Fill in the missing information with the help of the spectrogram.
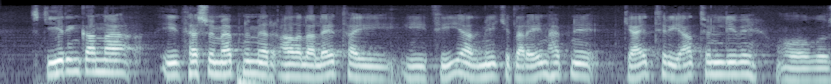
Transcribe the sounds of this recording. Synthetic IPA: sciːɾiŋkanːa | iθɛsːʏmɛpnʏmɛɾaːðalɛɣaleːjt̪ʰaiːθiaðmɪːcɪt̪laɾeːjnɦajpnɪ | caːjt̪ʰɪɾiaːt̪ʰvʏnliːvɪ | ɔɣ

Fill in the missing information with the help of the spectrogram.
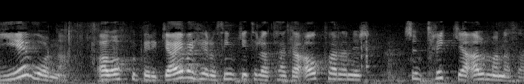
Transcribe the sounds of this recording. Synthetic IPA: jɛvɔːna̰ | aðɔhkʏɾpɛɾɪcaːjvaçɛːɾaɣθiɲcɪt̪ʰɪlaðt̪ʰaːkaʔaːwkʰvaːɾanːɪɾ̥ | sɛmt̪ʰɾɪcːaʔalmanːaθa

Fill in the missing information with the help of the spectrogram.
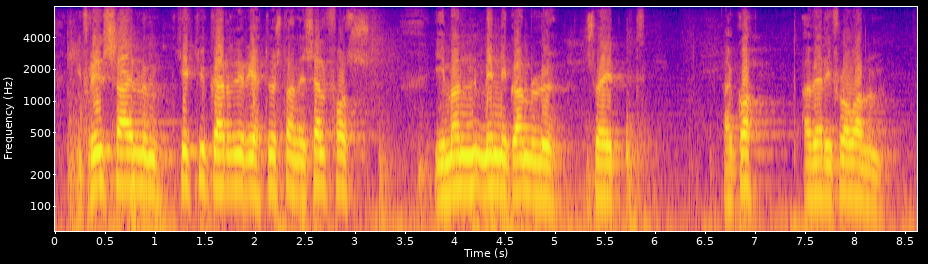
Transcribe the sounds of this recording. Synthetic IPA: ifɾɪðsajlʏmcʰɪr̥cʏkaɾðɪrjɛht̪ʏst̪anðɪsɛlfɔs | imɪnːɪkœmlʏsveːjt̪ | aɾkɔht̪ | aðvɛːɾaifloːwanʏm

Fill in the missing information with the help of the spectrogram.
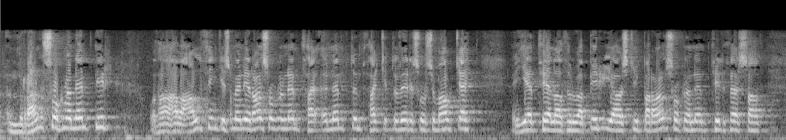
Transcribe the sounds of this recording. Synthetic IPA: mransowknanɛmt̪ɪɾ̥ | ɔ̰ɣθaðhavaalθiɲcɪsmɛnːiɾansowknanɛmt̪θanɛmt̪ʏmθaðcɛːt̪ʏvɛːɾɪsvosɛmaːwcajht̪ | ɛ̰njɛt̪ʰɪlaðθɾʏaðpɪɾjaaðsciːparansowhknanɛjmt̪ʰːɪlθɛsːað

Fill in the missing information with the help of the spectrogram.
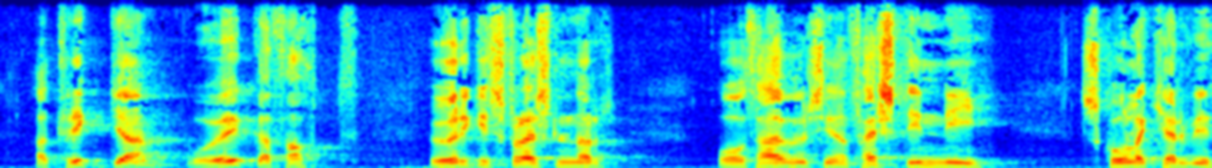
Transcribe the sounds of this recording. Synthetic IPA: aðt̪ʰɾɪcːaɔɣœːɥkaθawht̪ | œːɾɪcɪsfɾaːjslʏnaɾ | ɔɣθaðvʏɾ̥siːðanfajr̥st̪ɪnːi | skoːwlacʰɛɾvɪ

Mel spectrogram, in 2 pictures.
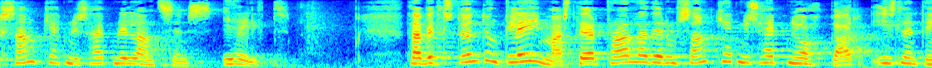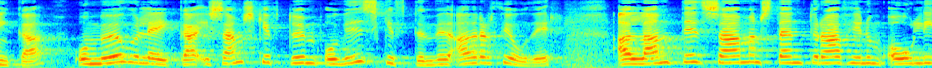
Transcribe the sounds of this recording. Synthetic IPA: samcʰɛhpnɪshajpnɪlant̪sɪnsiɦejlt̪ | θaðvɪlt̪st̪ʏnt̪ʏmkleːjmast̪θɛɣaɾt̪ʰaːlaðɛːɾʏmsamcʰɛhpnɪshajpnɪɔhkaɾist̪lɛnt̪iŋkaɔɣmœːɣʏleːjkaʔisamscɪft̪ʏmɔɣvɪðscɪft̪ʏmvɪða̰ðɾaɾ̥θjoːwðɪɾ̥ | aðlant̪ɪðsaːmanst̪ɛnt̪ʏɾavɦɪːnʏmoːwli

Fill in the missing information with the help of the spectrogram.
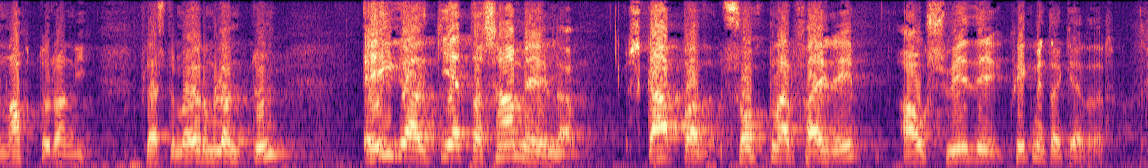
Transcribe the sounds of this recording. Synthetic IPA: nawht̪ʏɾanːiflɛst̪ʏmœɣɾʏmlœnt̪ʏm | ejɣaːðcɛːt̪asaːmɪɪla | skaːpaðsowhknaɾ̥faːjɾɪa̰wsvɪːðɪkʰvɪkmɪnt̪acɛɾða̰ɾ̥

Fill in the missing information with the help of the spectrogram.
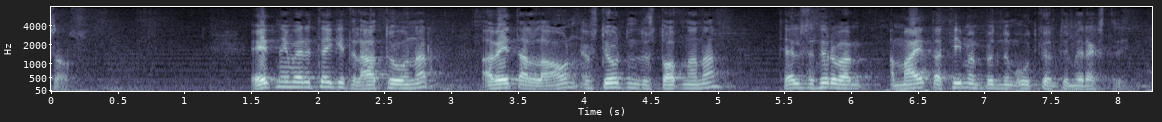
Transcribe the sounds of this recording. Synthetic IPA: sa̰ws | ejt̪nɪvɛjɾʏt̪ʰeːcɪt̪ʰɪlaːt̪ʰʏɣʏnaɾa̰ðveːjt̪alaːwnɛfst̪jowɾt̪nʏnt̪ʏst̪ɔpnana | t̪ʰɪls̬ɛθʏɾʏvaaðmaːjt̪at̪ʰiːmʏmpʏnt̪ʏmuːt̪cœnt̪ʏmiðrɛkst̪ɾḭ

